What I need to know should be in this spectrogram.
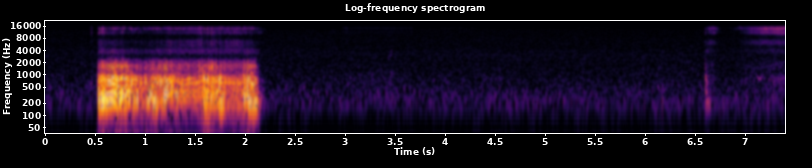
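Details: Sleeping 10 lb baby boy: a single loud, rattling snore about one and a half seconds long, then quiet; snoring.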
